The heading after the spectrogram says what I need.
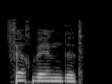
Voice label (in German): "verwendet", German; adjectives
